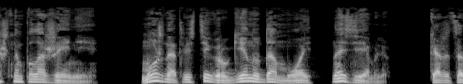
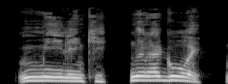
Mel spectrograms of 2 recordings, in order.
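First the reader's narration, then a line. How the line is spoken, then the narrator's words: Bride pleading. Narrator (Russian): взмолилась невеста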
